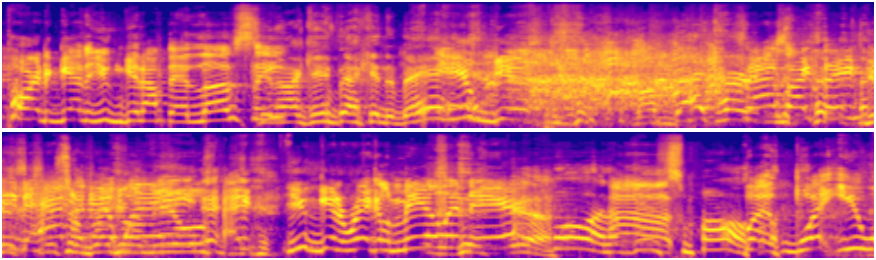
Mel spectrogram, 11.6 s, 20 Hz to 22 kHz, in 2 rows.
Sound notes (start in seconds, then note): 2.8 chuckles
